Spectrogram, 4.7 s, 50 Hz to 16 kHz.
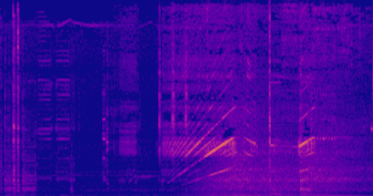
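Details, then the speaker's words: PS4 Blu-ray drive after earlier buzzing: rising whir sweeping up in pitch over about a second then settling into steady spin; disc spins up fully and keeps spinning as it should. "that's what it's supposed to do it's supposed to fully spin up the disc and then keep on spinning it"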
